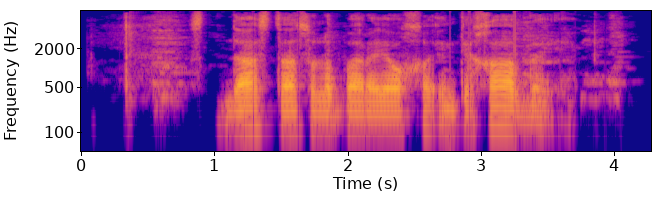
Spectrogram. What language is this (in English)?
Pashto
